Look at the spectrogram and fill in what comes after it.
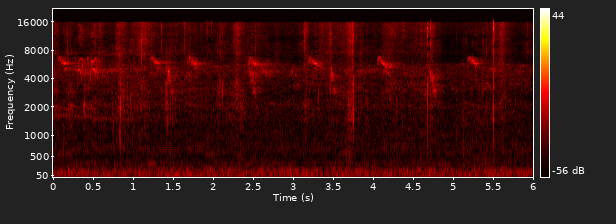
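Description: Small bird repeating a short, high, slightly falling chirp over and over, with a few sharp clicks and a steady low rumble beneath.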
